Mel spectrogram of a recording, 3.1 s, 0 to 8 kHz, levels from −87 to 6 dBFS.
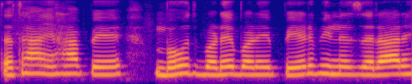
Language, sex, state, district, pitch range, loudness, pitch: Hindi, female, Jharkhand, Palamu, 230-255 Hz, -14 LUFS, 240 Hz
